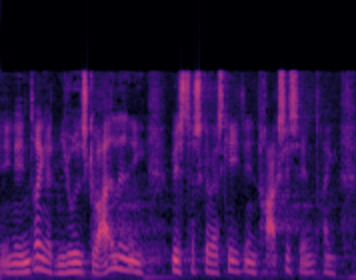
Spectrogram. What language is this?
Danish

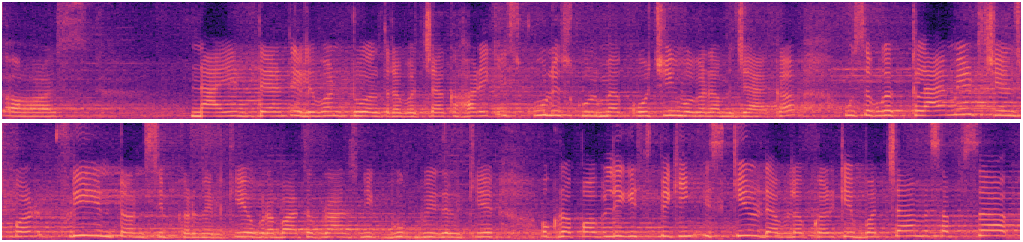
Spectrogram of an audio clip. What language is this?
Maithili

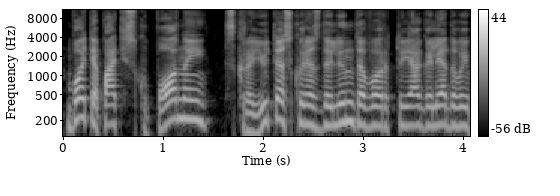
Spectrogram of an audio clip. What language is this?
Lithuanian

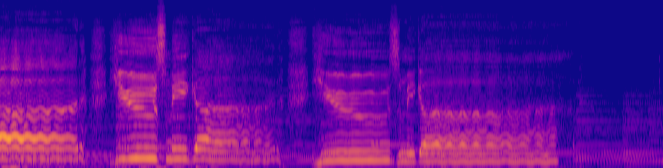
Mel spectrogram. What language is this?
English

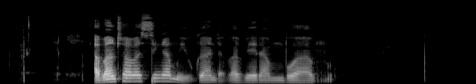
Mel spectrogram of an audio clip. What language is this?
Ganda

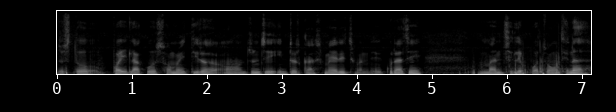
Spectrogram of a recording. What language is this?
Nepali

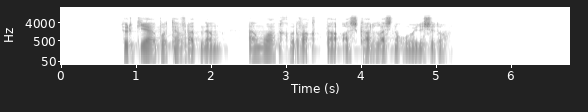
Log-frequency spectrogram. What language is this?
Uyghur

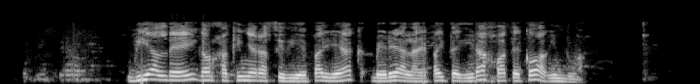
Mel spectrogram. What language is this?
Basque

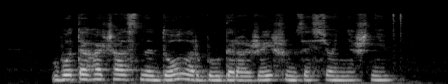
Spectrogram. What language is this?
Belarusian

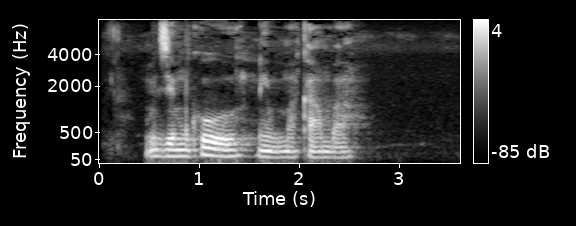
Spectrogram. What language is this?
Swahili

